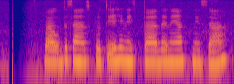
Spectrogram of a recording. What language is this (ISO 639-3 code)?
sin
